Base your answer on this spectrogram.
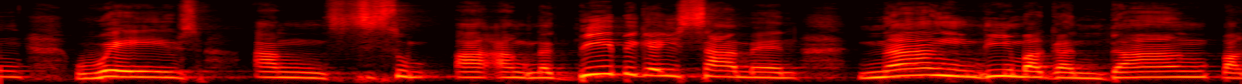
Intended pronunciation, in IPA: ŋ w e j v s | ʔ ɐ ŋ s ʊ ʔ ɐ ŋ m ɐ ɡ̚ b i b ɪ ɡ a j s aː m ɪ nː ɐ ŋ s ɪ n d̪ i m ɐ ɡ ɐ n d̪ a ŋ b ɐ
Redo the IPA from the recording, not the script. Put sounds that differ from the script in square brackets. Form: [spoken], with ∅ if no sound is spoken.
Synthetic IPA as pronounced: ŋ w e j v s | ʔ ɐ ŋ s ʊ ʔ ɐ ŋ [n] ɐ ɡ̚ b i b ɪ ɡ a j s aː m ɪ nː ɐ ŋ [h] ɪ n d̪ i m ɐ ɡ ɐ n d̪ a ŋ [p] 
